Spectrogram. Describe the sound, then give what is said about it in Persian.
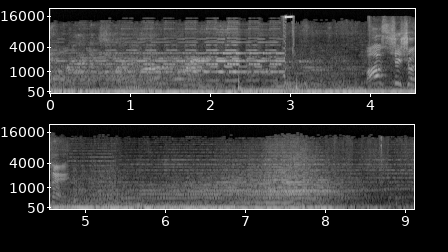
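A power generator runs with a loud, steady low drone, its engine humming continuously throughout, briefly joined midway by a higher, sweeping whine before settling back. “مسخره است، الان جنراتور به کار.”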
